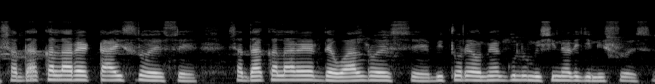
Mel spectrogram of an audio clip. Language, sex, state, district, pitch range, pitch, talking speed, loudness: Bengali, female, Assam, Hailakandi, 180-200 Hz, 190 Hz, 135 wpm, -17 LUFS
